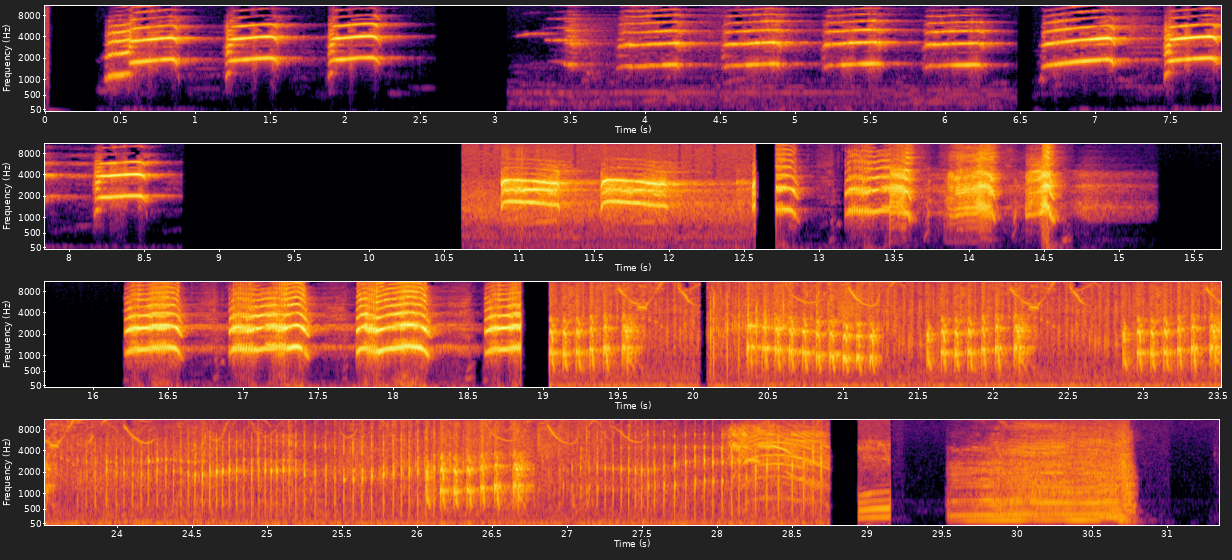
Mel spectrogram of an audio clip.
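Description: Bald eagle calling: series of short, high, piping chirps, one after another, over the first several seconds. About halfway through come loud monkey calls, which turn into a long stretch of dense chattering and screeching.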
